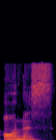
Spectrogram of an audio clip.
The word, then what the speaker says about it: honest: Honest bacanya honest hanya kita hilangkan seperti itu.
